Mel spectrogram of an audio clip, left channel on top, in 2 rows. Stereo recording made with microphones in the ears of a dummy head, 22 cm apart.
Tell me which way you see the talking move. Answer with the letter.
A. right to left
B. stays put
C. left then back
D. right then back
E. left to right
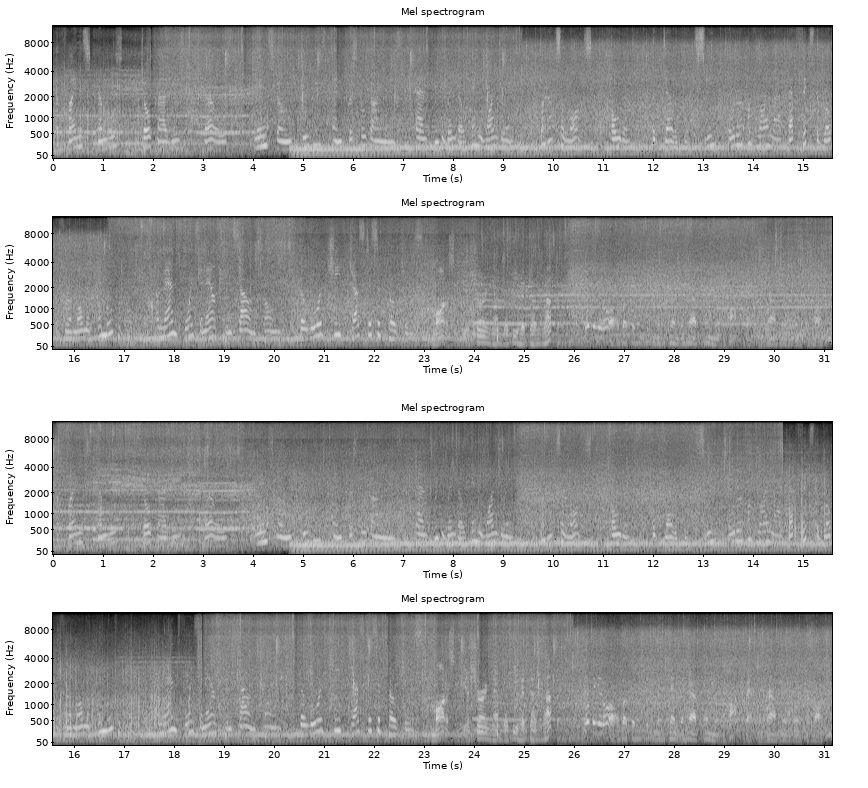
E.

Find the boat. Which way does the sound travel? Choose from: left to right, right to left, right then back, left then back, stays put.
right to left.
